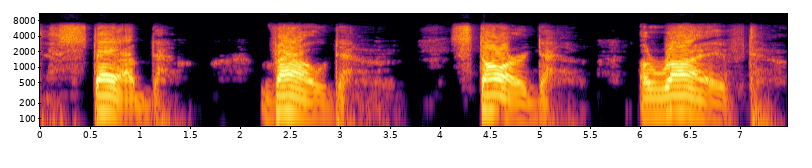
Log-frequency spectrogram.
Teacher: You simply pronounce the ending itself as duh, as a voiced consonant.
